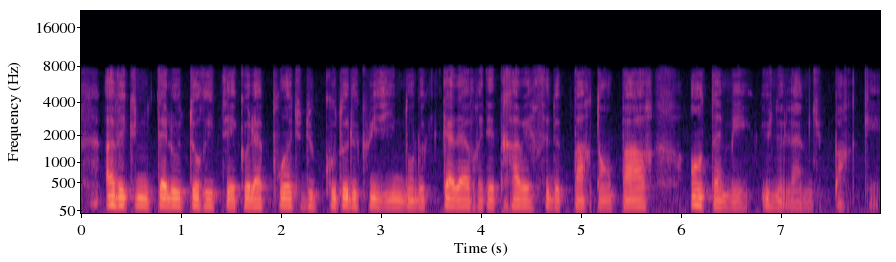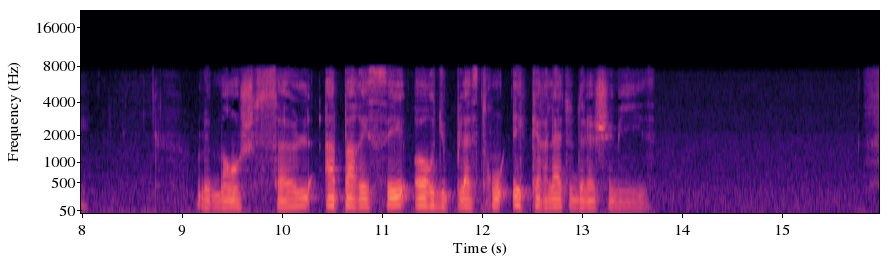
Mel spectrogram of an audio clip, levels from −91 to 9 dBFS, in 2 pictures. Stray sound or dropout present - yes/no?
no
